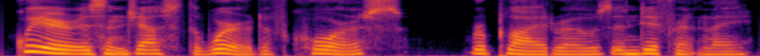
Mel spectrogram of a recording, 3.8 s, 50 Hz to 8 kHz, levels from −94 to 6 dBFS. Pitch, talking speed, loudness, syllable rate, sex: 185 Hz, 160 wpm, -20 LUFS, 4.8 syllables/s, female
